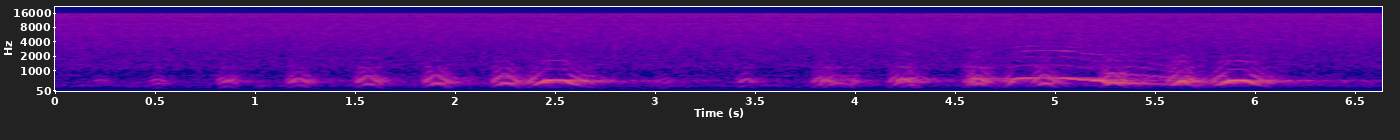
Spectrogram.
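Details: Two barred owls calling at night outside a house at 1:30 am, loud enough to wake someone: dense overlapping hoots in rapid cackling bursts, with a longer wavering slurred note near the end.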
